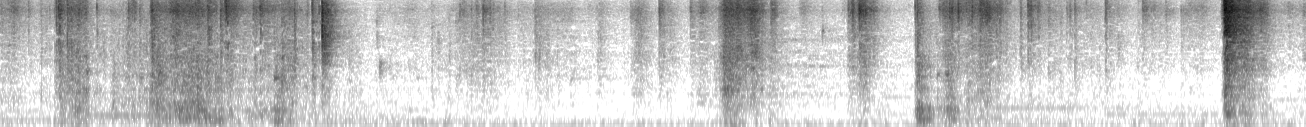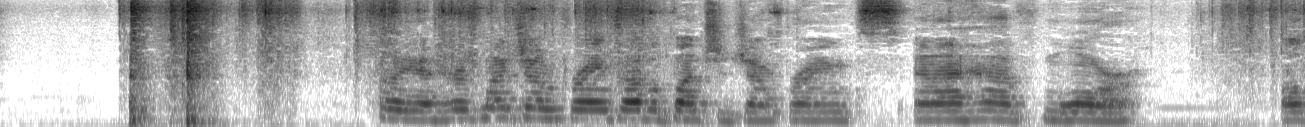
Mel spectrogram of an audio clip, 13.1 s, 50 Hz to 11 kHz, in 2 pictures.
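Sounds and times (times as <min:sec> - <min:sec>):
plastic bag crackle: 0:00.0 - 0:06.6, 0:07.3 - 0:10.0, 0:12.4 - 0:13.0
plastic bags crinkling: 0:00.0 - 0:06.6, 0:07.2 - 0:10.1, 0:12.4 - 0:13.0.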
